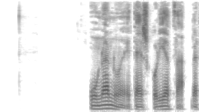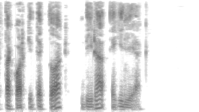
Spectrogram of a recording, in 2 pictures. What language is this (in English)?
Basque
